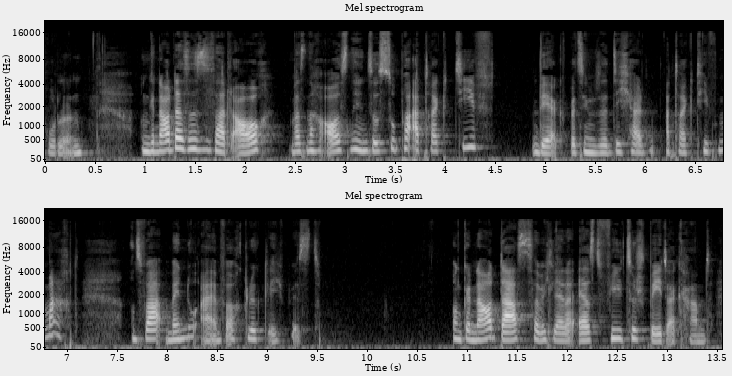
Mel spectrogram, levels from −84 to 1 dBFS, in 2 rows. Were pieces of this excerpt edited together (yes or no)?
no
